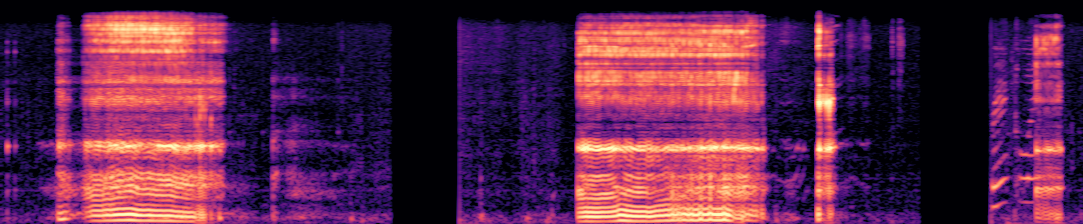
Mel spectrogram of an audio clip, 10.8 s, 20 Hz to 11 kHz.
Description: Having figured out how to burp smoke... here's my 1st video of smoky burps! :)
